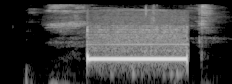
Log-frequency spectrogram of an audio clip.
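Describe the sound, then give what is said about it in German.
A single loud telephone ringing tone sounds for about a second as a phone call is placed, a steady pitched beep heard over the line, with a few faint clicks and thumps just before and after. “Okay, also wir rufen ihn mal an.”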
